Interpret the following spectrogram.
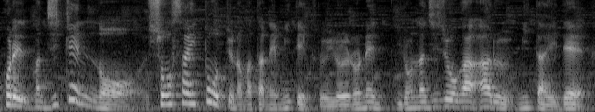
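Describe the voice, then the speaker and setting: A man hosting a monologue podcast for students, speaking in very polite, formal, presenter-like phrasing. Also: mid-range voice. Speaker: podcast host and educator addressing students.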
